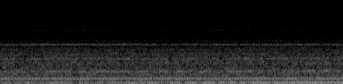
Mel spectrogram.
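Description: Steady low rumble of an ICE 1 high-speed train pulling out of Frankfurt in the video game Train Sim World 6, with a constant hum and faint high whine, even in level throughout.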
